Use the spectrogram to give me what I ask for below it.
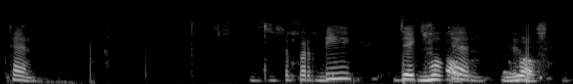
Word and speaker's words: zehn: Kalau 10 itu penulisannya ZEHN tapi dibacanya Chen. Zen. Ya, Chen.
